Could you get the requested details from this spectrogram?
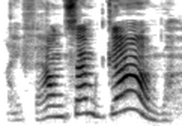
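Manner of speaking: slow, deliberate show-and-tell; slow teacher reveal. Shown as a demonstration. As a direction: draw it out for the kids.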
